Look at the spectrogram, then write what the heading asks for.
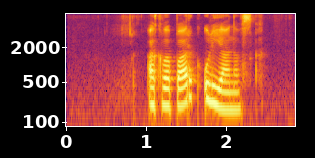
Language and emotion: Russian, neutral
